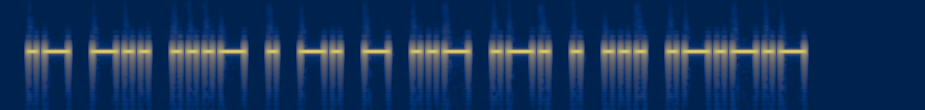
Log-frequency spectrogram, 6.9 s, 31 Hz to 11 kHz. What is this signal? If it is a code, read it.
Morse code, heard as a keyed tone, about 21 wpm, 700 Hz. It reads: ADVENTURES.
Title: Sentences with 7-Word Phrases - 20wpm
